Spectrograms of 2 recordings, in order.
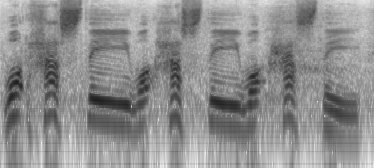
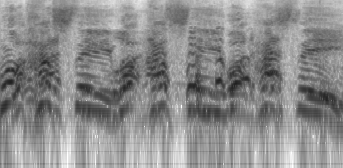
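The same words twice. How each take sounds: First: Mock rustic shout, loud then fading; demo shout. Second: Very high, loud chanting shout; ritual shout. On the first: Shown as a demonstration. Professor shows Ruth the harvest call, a loud mock shout. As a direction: call out the old harvest chant, half-demonstrating. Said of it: "we three guys shout". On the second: Pretend. Professor answers Ruth with a full-throated ritual shout. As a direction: bellow the question to the fields.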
